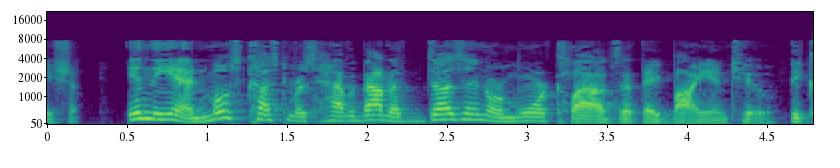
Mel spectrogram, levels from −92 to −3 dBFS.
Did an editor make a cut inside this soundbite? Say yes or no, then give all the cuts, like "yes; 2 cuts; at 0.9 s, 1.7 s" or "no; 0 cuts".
no; 0 cuts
